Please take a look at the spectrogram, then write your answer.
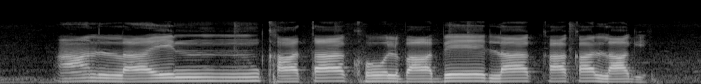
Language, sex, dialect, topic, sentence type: Bhojpuri, male, Northern, banking, question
